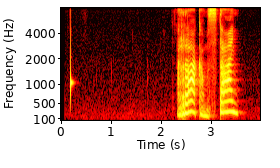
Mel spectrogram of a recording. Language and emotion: Russian, angry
